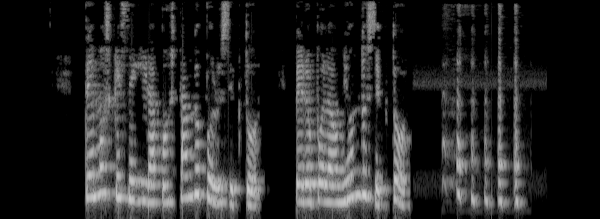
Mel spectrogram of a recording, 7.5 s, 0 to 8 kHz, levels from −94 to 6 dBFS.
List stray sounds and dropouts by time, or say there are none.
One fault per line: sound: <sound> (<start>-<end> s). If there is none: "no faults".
sound: laugh (5.5-6.7 s)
